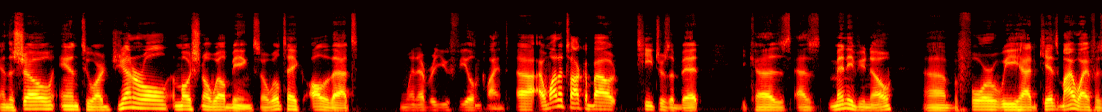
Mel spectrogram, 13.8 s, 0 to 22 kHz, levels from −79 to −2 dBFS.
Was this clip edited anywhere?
yes; 1 cut; at 5.9 s

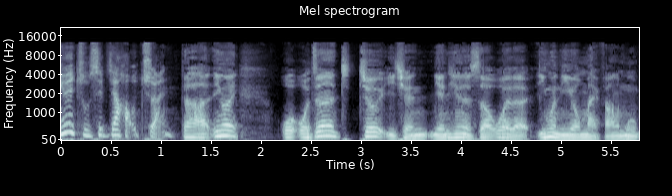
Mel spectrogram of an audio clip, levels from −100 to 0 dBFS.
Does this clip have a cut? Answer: no; 0 cuts

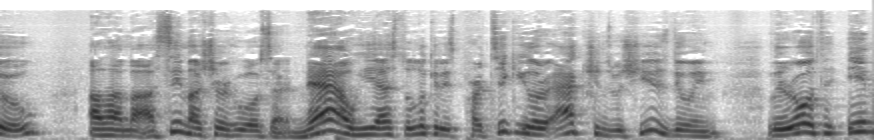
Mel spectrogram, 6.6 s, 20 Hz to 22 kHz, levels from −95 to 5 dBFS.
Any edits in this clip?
no; 0 cuts

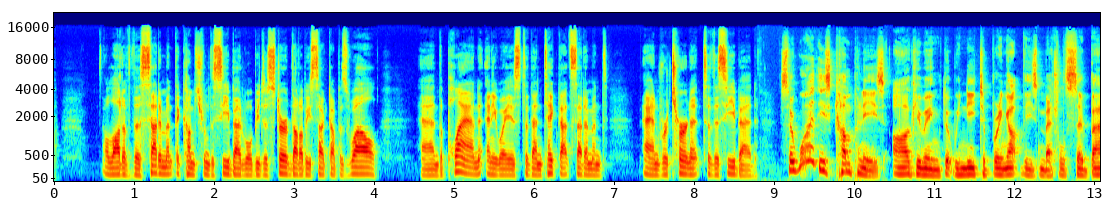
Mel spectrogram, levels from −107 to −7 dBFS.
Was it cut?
no; 0 cuts

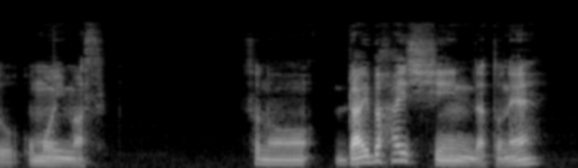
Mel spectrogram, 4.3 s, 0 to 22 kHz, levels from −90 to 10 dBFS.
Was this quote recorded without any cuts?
yes; 0 cuts

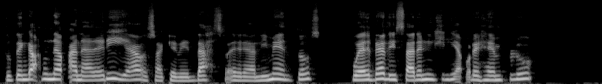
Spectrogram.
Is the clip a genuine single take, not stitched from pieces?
yes; 0 cuts

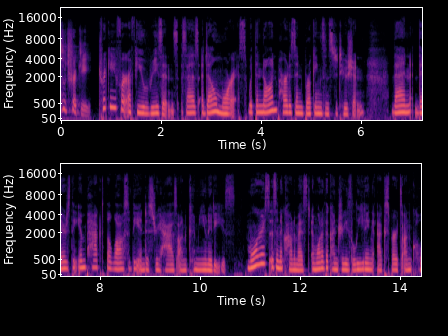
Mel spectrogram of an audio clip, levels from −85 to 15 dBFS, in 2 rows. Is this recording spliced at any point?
yes; 2 cuts; at 6.4 s, 10.8 s

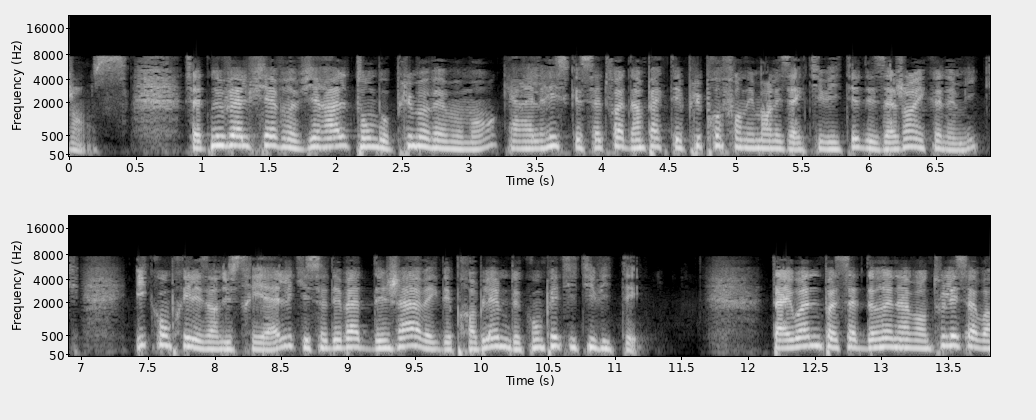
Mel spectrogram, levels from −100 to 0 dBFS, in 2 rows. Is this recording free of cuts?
no; 1 cut; at 12.1 s

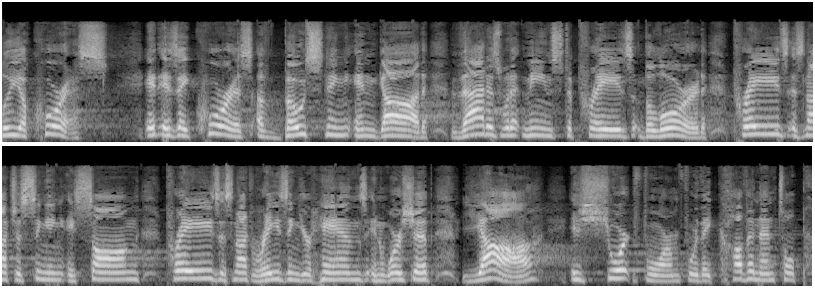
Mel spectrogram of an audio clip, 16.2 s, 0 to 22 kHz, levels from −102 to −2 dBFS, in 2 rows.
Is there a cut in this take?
yes; 2 cuts; at 10.6 s, 12.6 s

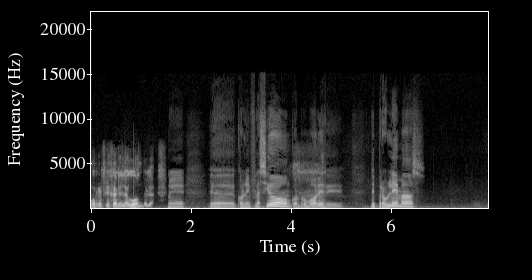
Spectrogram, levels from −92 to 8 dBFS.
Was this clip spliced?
yes; 2 cuts; at 1.5 s, 4.7 s

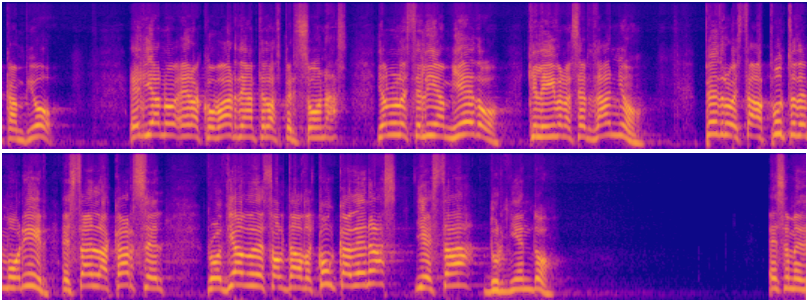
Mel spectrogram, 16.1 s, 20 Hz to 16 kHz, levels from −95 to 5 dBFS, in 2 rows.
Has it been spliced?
no; 0 cuts

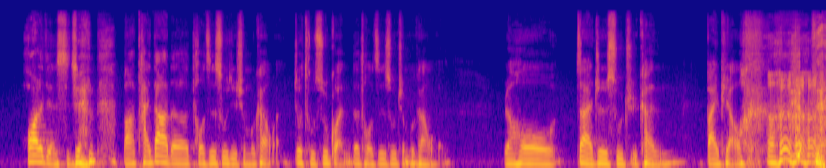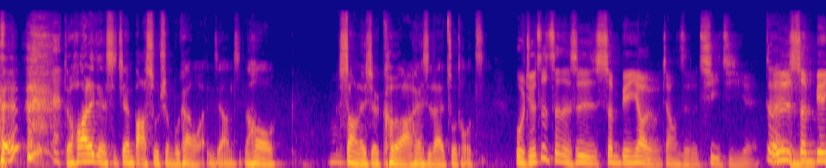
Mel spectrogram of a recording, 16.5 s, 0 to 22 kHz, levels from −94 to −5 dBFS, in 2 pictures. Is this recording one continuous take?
yes; 0 cuts

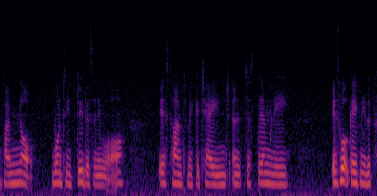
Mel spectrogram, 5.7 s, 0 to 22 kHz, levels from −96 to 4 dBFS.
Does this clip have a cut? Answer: no; 0 cuts

